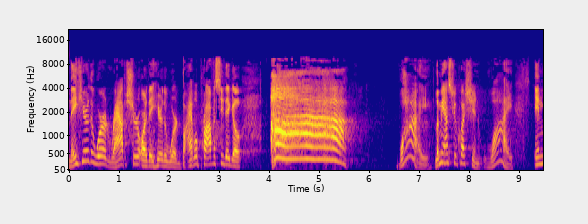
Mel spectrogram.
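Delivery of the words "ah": high, loud comic shriek; long hammed-up scream of panic; mock terrified scream. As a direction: scream as if horrified, for laughs. Imitating people panicking at rapture talk.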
